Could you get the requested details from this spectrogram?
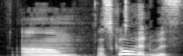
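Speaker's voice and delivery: voice cracking. Moving on to the next step when the voice cracks. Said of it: "my voice just cracked".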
